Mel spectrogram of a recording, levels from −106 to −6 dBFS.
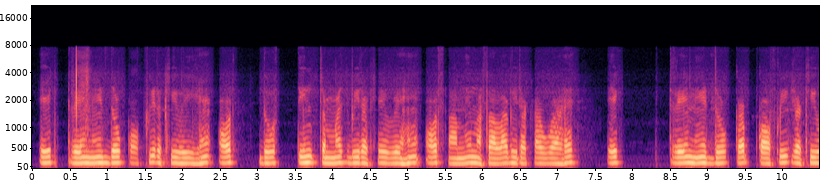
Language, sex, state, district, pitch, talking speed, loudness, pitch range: Hindi, male, Bihar, Madhepura, 140 Hz, 165 wpm, -21 LUFS, 130-145 Hz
